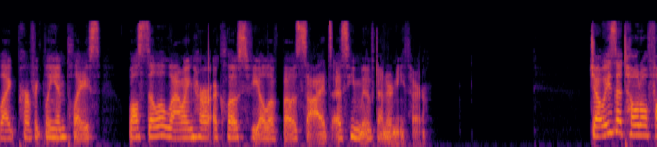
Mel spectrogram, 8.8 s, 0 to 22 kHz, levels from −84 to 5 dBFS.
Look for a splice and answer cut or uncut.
uncut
